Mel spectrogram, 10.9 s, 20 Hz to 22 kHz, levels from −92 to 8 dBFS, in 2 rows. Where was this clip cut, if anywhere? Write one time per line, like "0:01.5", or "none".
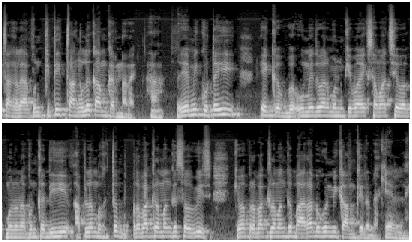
0:02.1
